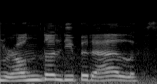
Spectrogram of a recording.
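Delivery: Spanish words spoken with a Japanese accent. Speaker blurts out a Spanish phrase; Spanish with a Japanese accent. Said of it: "speaking Spanish with a Japanese accent".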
